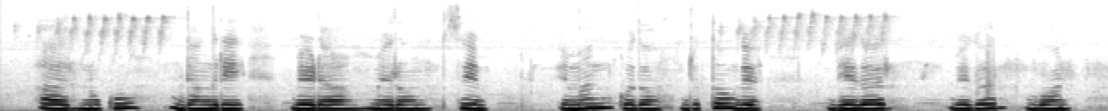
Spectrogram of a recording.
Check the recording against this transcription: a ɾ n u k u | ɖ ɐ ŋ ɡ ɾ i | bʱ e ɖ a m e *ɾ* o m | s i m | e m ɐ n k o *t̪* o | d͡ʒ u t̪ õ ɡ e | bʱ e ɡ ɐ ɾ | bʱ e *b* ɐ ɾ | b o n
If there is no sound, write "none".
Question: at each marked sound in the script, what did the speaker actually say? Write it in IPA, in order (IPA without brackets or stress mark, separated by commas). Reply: ɾ, d̪, ɡ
